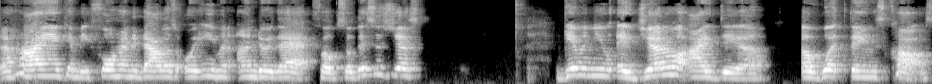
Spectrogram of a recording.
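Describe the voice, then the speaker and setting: A woman with an unremarkable speaking voice and fairly high pitch is heard. Her pace is moderate and her pitch variation ordinary. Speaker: YouTube business coach. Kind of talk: tutorial. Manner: casual, with fillers.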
